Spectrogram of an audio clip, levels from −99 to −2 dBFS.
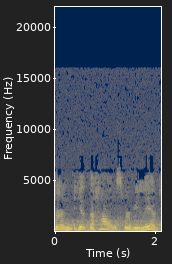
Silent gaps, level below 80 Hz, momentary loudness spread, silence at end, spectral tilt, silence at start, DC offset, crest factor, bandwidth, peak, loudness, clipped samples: none; -38 dBFS; 4 LU; 0 s; -7.5 dB/octave; 0 s; under 0.1%; 14 dB; 16.5 kHz; -4 dBFS; -19 LUFS; under 0.1%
